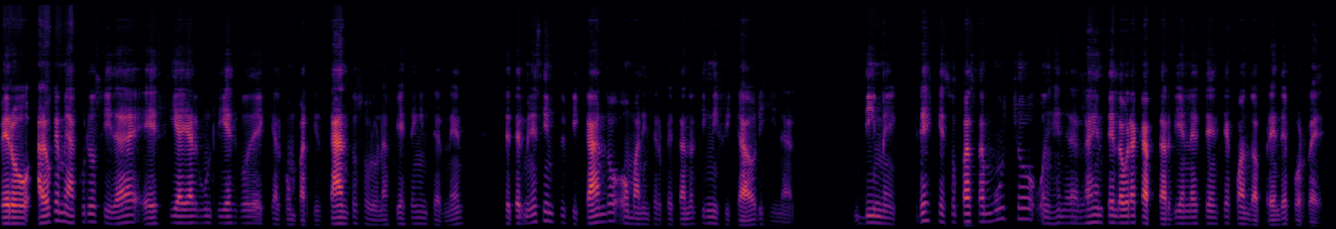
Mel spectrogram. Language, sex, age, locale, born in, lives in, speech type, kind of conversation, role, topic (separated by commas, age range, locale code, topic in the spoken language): Spanish, male, 40-44, es-CO, Venezuela, United States, read, expert-assistant, asker, ¿Por qué muchas fiestas religiosas se celebran hoy como eventos culturales?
